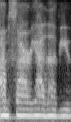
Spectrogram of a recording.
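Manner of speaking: slow, drawn-out hushed whisper. Retelling what someone said on the show: imitating someone whispering. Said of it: "sitting up here whispering".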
